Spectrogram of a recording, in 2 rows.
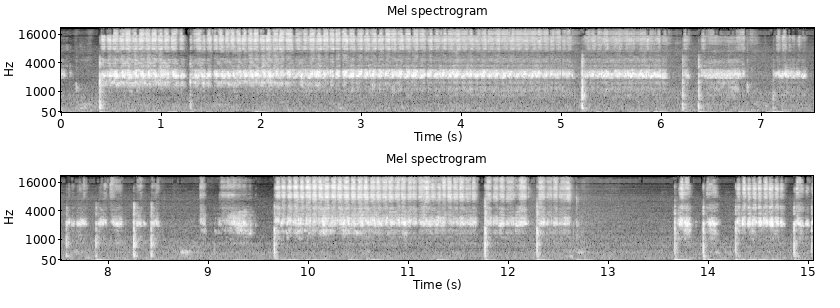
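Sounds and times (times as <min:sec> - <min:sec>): stylus scratching on screen: 0:00.4 - 0:12.7, 0:13.7 - 0:15.0.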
